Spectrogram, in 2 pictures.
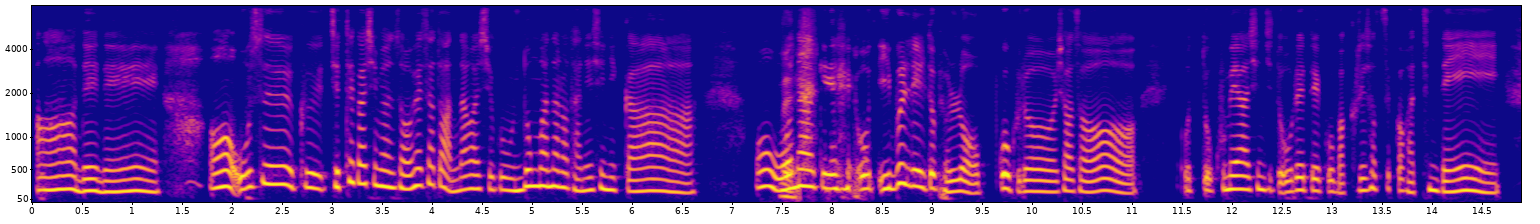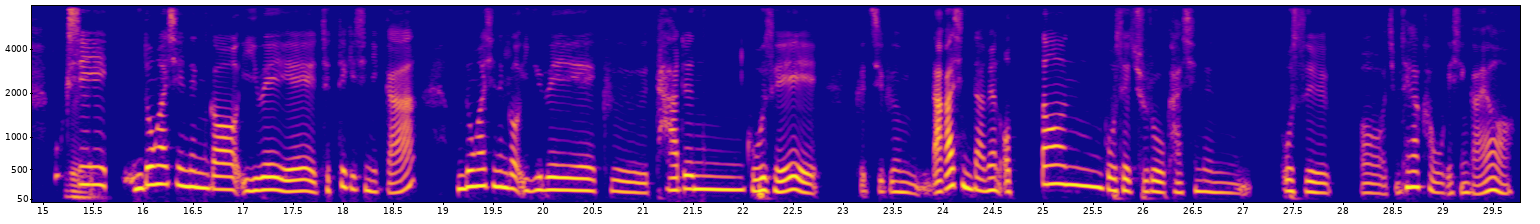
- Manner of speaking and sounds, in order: other background noise; laugh; tapping
- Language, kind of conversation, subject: Korean, advice, 어떤 옷차림이 저에게 가장 잘 어울리는지 어떻게 정하면 좋을까요?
